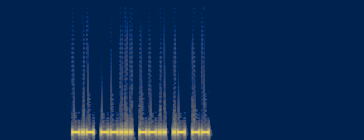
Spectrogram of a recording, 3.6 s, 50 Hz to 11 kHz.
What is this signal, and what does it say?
Morse code, heard as a keyed tone, about 53 wpm, 700 Hz. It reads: K7ZAM
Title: USA Call Signs - 5 Characters - 50wpm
